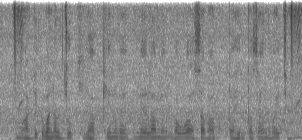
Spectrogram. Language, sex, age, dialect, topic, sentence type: Maithili, male, 18-24, Bajjika, banking, statement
